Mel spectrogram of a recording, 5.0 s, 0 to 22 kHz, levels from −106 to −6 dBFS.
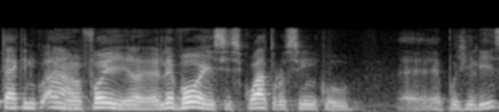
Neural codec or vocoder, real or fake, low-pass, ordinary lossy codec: none; real; none; none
